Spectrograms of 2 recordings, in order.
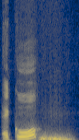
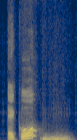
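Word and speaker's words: echo: ई सी एच ओ, एको, ठीक है, एको।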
